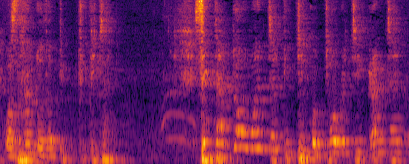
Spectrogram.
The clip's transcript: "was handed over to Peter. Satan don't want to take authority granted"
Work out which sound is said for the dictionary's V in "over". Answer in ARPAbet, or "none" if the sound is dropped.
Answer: P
